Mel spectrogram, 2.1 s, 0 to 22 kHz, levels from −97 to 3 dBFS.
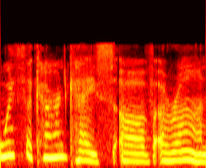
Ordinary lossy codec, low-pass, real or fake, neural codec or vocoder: AAC, 48 kbps; 7.2 kHz; real; none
